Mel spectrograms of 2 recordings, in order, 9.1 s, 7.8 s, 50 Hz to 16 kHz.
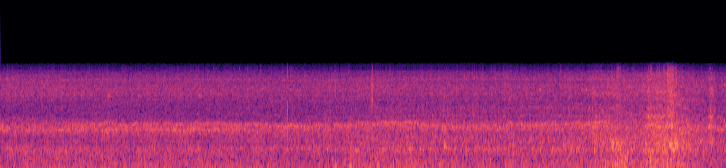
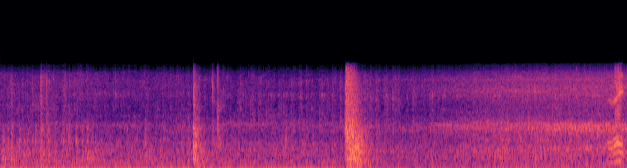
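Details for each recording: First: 1980/81 Chevy C20 3/4-ton truck, 350 (5.7) V8 with Quadrajet carb, running cold: lumpy, uneven idle with occasional stumbles. Rough cold idle; owner says it badly needs new spark plugs. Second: 1980 Chevy C20 HD, 350 V8 with Q-jet carb, needing spark plugs: steady, even idle with no misses, knocks or hunting, just door and handling thumps; normal idle.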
